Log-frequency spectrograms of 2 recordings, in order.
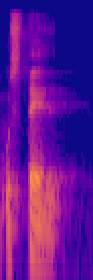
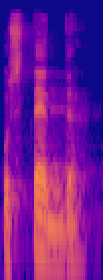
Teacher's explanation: So karamihan sa mga native speakers, yung pagdating sa letter D, kapag ang letter D ay nasa dulo ng salita, madalas, kumbaga parang pahapyaw na lang na binibigkas or minsan nga iniiwanan na yung letter D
